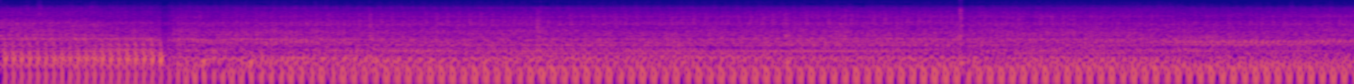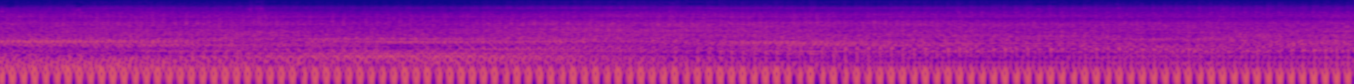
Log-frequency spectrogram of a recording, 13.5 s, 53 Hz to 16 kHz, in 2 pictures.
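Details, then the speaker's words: Craftsman DYT4000 riding mower with a Briggs & Stratton engine, after fuel pump install and valve adjustment, burning off oil: single-cylinder thump slightly lumpy and irregular; the carburetor still needs more adjustment. "still sounds like it needs a little bit more adjustment on the car but overall it's driving good"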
